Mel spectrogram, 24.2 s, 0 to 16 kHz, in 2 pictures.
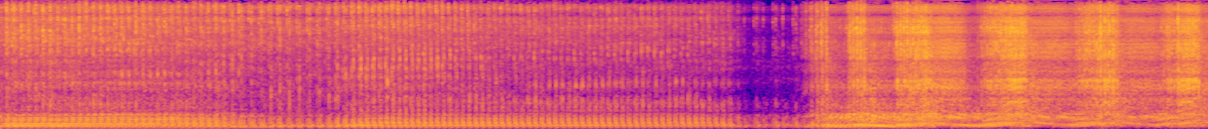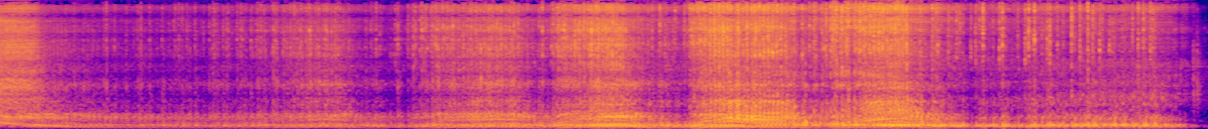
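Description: A 1978 Suzuki GS750 motorcycle, rebuilt as a budget cafe racer, revs loudly while being ridden, its engine note climbing and dropping through several throttle pulls and gear changes, recorded up close with no talking.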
